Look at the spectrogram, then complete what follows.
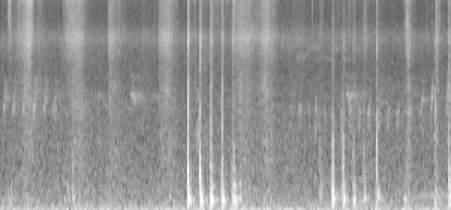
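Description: Hands patting and scraping loose dry soil: a cluster of soft taps about halfway through, and another a couple of seconds later.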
